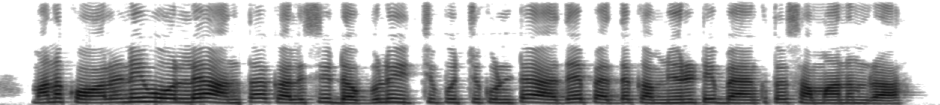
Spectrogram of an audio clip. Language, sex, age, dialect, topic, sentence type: Telugu, female, 18-24, Utterandhra, banking, statement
